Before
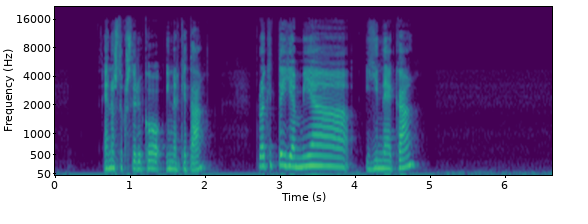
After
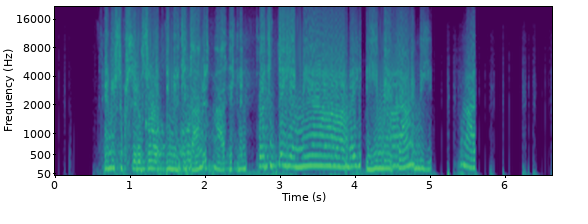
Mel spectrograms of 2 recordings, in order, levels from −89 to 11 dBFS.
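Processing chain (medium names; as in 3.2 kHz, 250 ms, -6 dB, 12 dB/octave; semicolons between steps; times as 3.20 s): chunks repeated in reverse 509 ms, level -13 dB; 1.10–3.28 s: tone controls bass +4 dB, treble +13 dB; fuzz box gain 40 dB, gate -47 dBFS; trim -5.5 dB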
